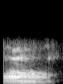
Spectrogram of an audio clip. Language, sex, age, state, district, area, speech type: Tamil, male, 45-60, Tamil Nadu, Krishnagiri, rural, conversation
